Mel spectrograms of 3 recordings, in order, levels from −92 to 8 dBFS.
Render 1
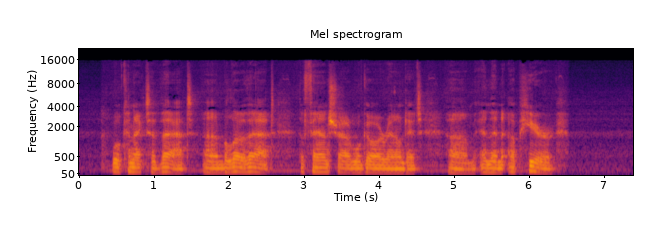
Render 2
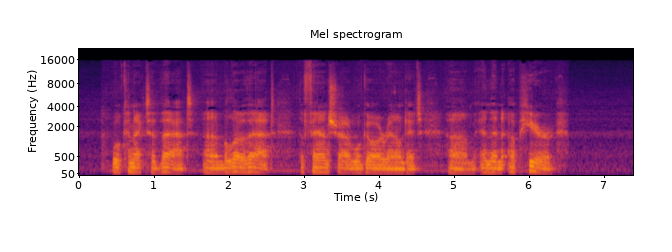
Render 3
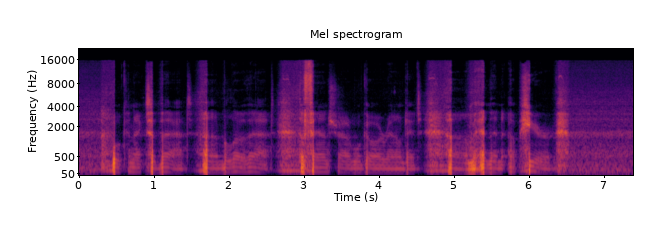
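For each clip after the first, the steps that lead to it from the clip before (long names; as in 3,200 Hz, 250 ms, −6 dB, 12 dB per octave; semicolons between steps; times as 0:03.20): no processing that can be heard
gate with flip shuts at −9 dBFS, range −25 dB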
